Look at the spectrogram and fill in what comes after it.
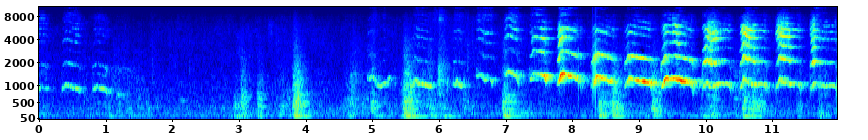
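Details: Five-week-old Brittany puppies playing at a training kennel: faint scattered whines at first, then a rising run of high, bent yelps and whimpers repeating about twice a second, growing louder and more insistent toward the end.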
